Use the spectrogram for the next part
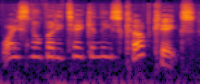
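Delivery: high-pitched mock disbelief; incredulous. Retelling his disbelief at cupcakes.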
